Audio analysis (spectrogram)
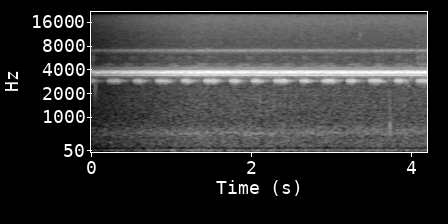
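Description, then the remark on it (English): A steady, dense chorus of crickets and cicadas on a summer night in the Cascade Mountains of Northern California, with a high pulsing trill repeating rapidly over a constant shrill drone, fairly loud, with no voices. “Crickets and cicadas form the backdrop to the splashes and croaks of bullfrogs.”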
